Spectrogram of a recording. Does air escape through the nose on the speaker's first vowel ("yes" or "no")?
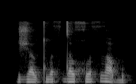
no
